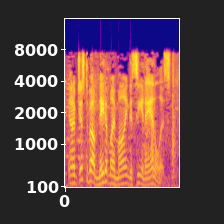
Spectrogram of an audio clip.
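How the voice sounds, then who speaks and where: Casting: male actor for a troubled, self-doubting husband in an audio drama. Halting, sighing delivery, very animated pitch, dull recording. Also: noisy background, natural voice. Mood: distraught. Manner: stammering, sighing. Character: anguished husband losing his senses, frantic and self-doubting.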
